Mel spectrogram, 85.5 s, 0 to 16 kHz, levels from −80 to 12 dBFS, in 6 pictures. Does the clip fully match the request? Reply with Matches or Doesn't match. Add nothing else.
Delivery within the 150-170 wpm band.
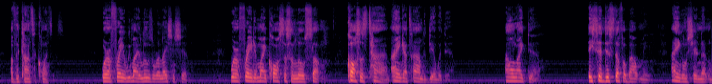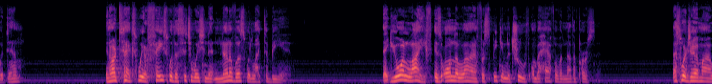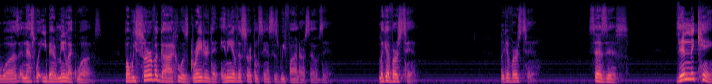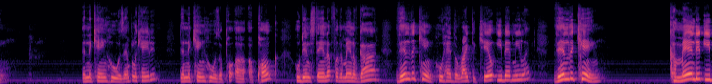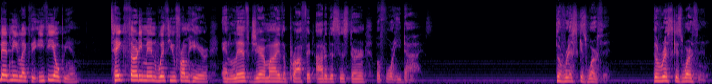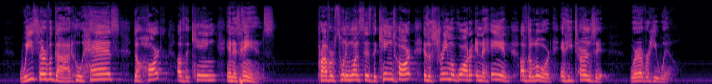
Matches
